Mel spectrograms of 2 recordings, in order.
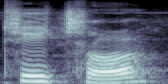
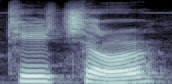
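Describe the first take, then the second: First: The final r is lightly pronounced. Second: The final r is lightly pronounced.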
